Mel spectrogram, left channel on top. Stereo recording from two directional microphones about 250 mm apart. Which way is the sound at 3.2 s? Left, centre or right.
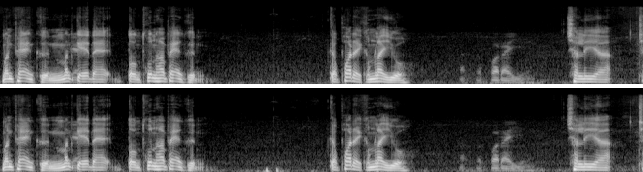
Centre.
